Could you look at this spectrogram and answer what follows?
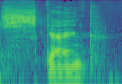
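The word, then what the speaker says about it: Schenck: um this is um the family was called skank um they spell it s-c-h-e-n-c-k um this photo is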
